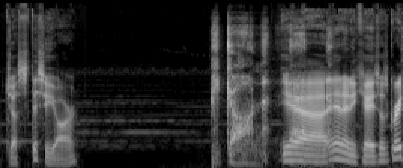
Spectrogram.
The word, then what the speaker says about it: Justiciar: their wrists with every Justica I slay on the road below. Not to be granular, but I believe it's pronounced Justiciar.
